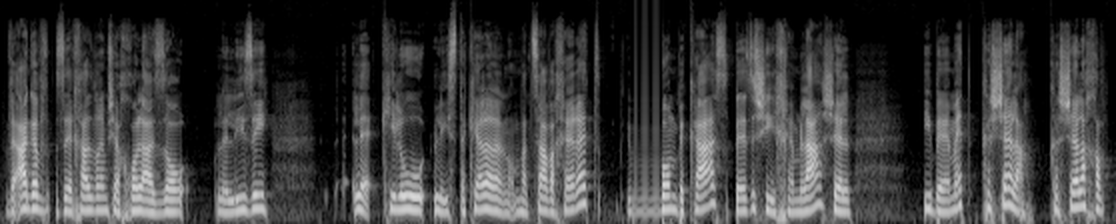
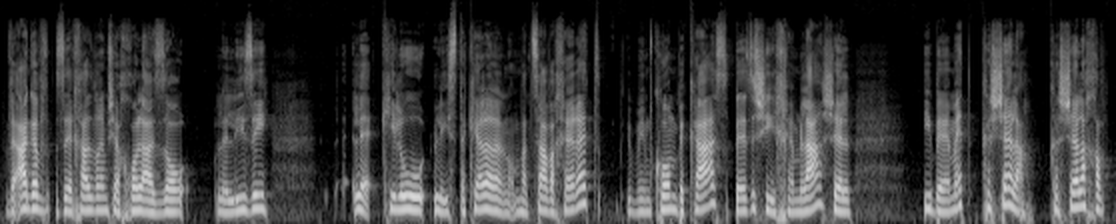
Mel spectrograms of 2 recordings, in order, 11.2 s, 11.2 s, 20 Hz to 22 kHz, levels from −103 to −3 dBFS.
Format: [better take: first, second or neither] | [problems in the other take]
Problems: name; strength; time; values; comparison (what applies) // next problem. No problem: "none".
second | audio freezing; at 6.5 s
